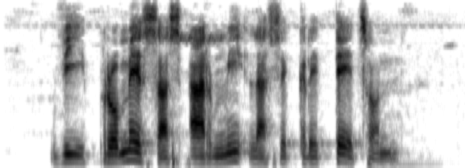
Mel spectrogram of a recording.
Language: Esperanto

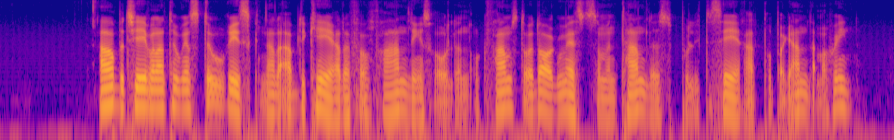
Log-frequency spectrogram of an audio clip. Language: Swedish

